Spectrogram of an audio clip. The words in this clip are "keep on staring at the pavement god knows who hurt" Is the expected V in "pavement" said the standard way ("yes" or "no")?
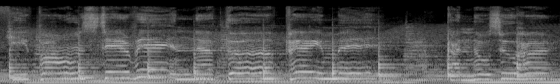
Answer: no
